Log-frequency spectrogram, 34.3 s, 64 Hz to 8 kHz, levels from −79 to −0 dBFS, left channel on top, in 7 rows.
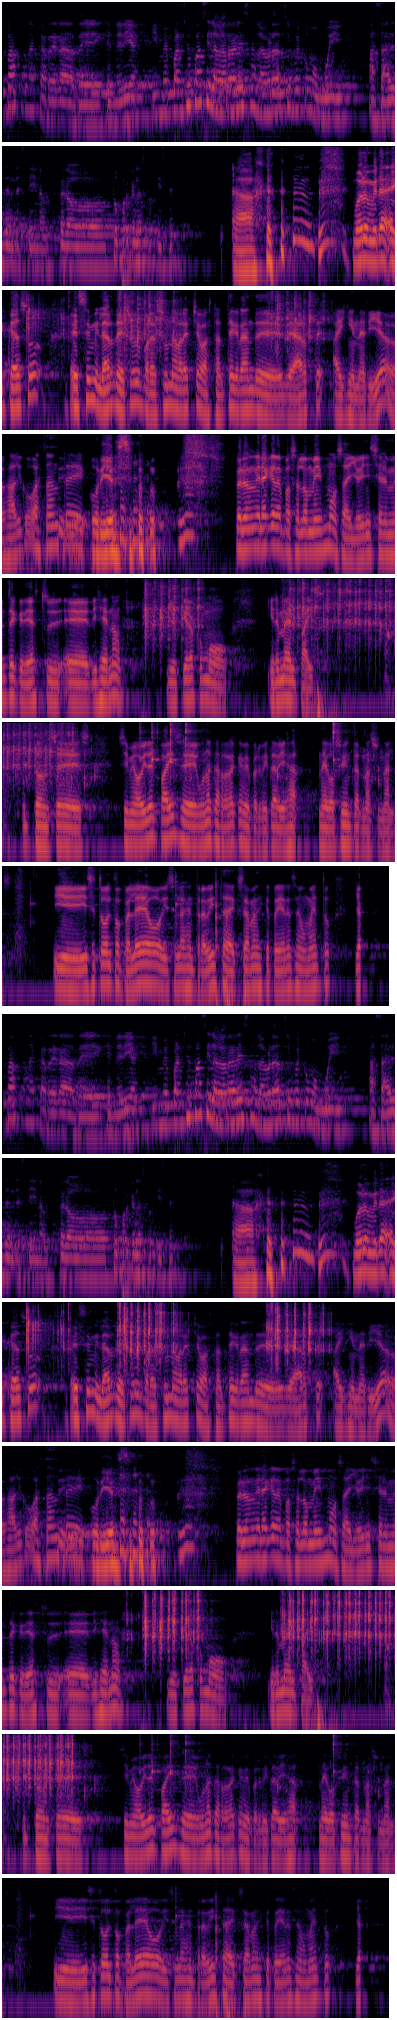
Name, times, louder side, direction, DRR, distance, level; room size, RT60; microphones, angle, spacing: voice 1, 0.0-4.2 4.6-7.1 15.2-15.7 16.2-16.7 24.4-24.6, equal, ahead, 1 dB, 3.6 m, -44 dB
voice 2, 7.8-16.4 16.9-21.2 21.7-23.7 24.8-28.2 28.5-29.6 30.1-34.0, left 4 dB, 75° left, 14 dB, 0.8 m, -38 dB
sound 1, 10.1-10.7 11.2-12.3 13.0-13.9 21.1-22.2 23.1-25.5, right 7 dB, 35° right, 1.1 m, -35 dB
sound 2, 23.4-32.4, left 6 dB, 25° left, 0.9 m, -49 dB
30.0 x 26.0 x 7.6 m, 1.1 s
head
